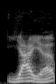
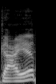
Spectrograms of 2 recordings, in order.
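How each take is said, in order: First: The name begins with a Y sound. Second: The name begins with a hard G sound. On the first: The speaker calls it right. "but the producer is Yaya" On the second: The speaker calls it wrong. "It looks like Gaia"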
